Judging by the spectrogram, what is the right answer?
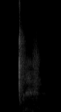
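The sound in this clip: A single click as a presentation slide is advanced during a talk: one short, sharp burst with a brief tail, heard alone against silence.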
